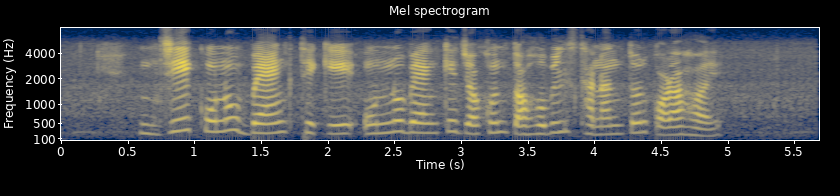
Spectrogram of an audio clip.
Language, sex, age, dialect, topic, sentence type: Bengali, female, 25-30, Standard Colloquial, banking, statement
